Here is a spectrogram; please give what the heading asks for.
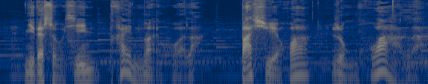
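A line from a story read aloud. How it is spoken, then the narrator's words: Gentle grandmother. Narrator (Chinese): 奶奶温柔地说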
